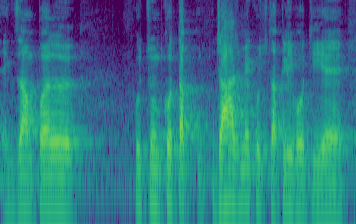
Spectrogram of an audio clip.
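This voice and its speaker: An older man, a union general secretary, giving blunt, halting answers in an interview and often restarting his phrases. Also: lowish voice, fairly even intonation. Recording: roomy studio echo.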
